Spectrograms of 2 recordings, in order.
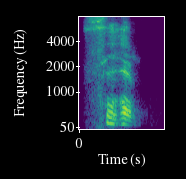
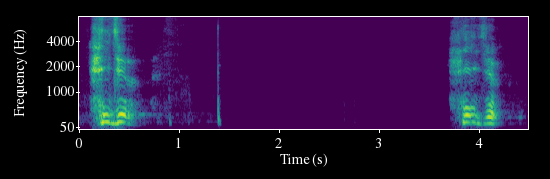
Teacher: रा साकिन है, उससे पहले वाला भी साकिन है, तीसरे हर्फ पे जेर है, रा पतली पड़ेंगे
